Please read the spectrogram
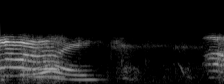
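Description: A baby's long, high-pitched vocalization that falls in pitch and stops about a second in.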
